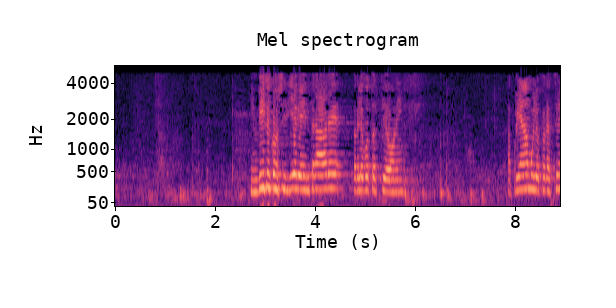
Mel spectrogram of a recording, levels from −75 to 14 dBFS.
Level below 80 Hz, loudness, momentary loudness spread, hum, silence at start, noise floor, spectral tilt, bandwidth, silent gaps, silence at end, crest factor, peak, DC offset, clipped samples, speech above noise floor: -40 dBFS; -10 LUFS; 24 LU; none; 0 s; -36 dBFS; -8.5 dB/octave; 5.4 kHz; none; 0 s; 12 dB; 0 dBFS; 0.4%; 0.5%; 28 dB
